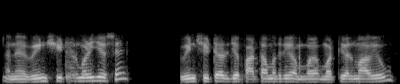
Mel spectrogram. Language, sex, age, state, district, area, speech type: Gujarati, male, 30-45, Gujarat, Kheda, urban, conversation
